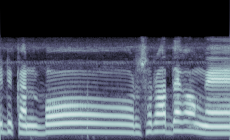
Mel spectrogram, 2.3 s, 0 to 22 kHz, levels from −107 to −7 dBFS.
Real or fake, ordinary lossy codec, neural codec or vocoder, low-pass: real; none; none; 7.2 kHz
